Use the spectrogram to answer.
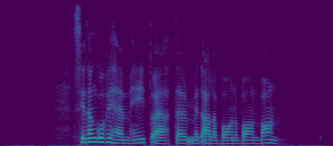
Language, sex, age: Swedish, female, 21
